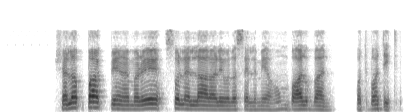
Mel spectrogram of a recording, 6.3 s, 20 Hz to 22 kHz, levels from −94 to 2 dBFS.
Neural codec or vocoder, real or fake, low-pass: codec, 16 kHz, 0.4 kbps, LongCat-Audio-Codec; fake; 7.2 kHz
